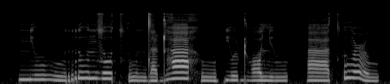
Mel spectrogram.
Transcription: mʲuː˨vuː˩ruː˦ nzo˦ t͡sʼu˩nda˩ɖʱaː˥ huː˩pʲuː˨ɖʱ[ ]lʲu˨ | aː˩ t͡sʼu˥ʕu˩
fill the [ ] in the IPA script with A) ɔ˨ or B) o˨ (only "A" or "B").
A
